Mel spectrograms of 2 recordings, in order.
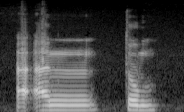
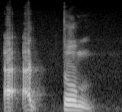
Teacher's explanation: kalau kita baca aantum, nun sangat jelas terdengar. Ini berarti dia membaca dengan condong ke izhar. Jadi kalau antum baca aatum, nunnya dimasukkan ke dalam ta, ini berarti idgham.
